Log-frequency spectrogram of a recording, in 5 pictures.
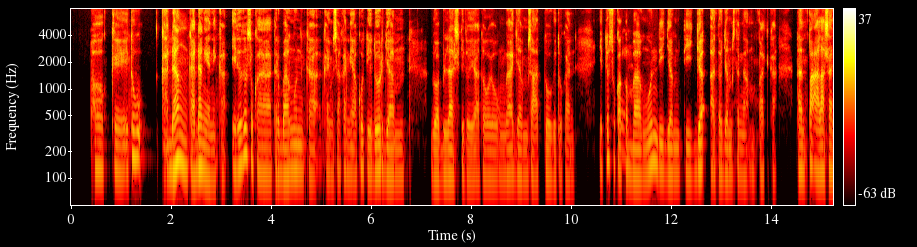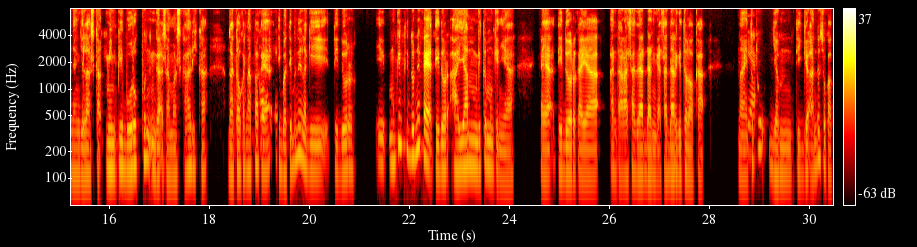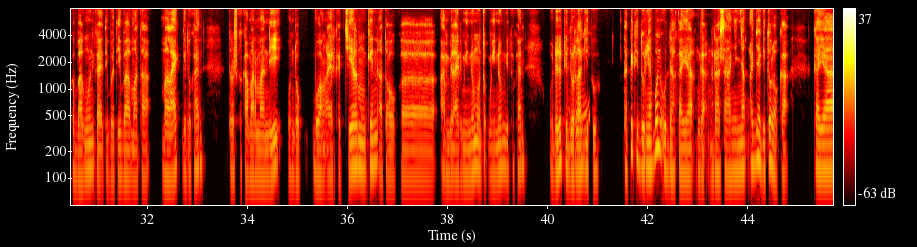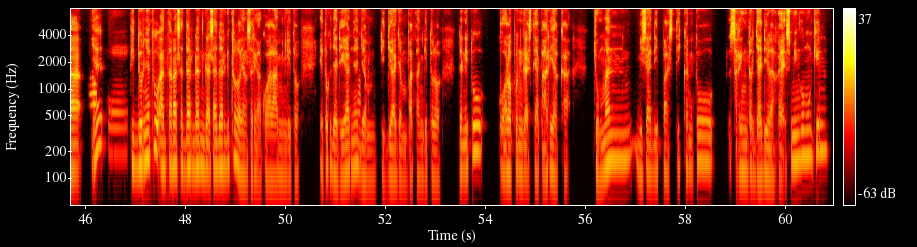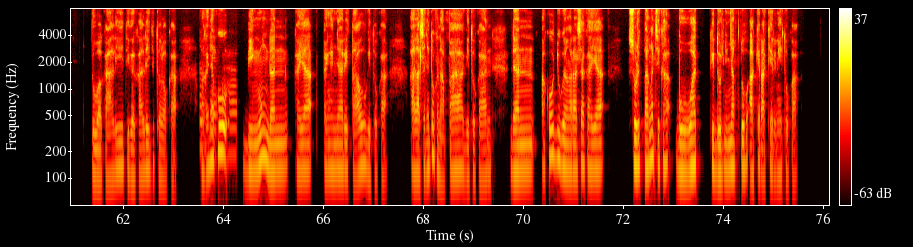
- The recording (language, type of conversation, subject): Indonesian, advice, Mengapa saya sering sulit merasa segar setelah tidur meskipun sudah tidur cukup lama?
- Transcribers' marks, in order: unintelligible speech; other background noise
